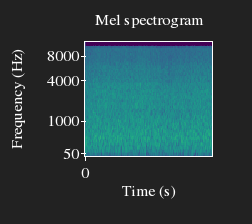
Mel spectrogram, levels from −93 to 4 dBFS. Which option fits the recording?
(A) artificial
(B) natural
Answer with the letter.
B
